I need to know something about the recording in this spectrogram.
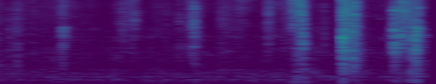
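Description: Tarot cards being handled and laid on the table: a few short, soft card flicks and slaps, the two clearest about a second and a half in.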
